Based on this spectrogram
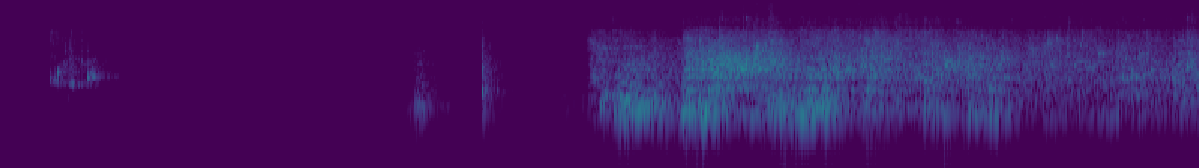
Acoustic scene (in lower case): restroom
